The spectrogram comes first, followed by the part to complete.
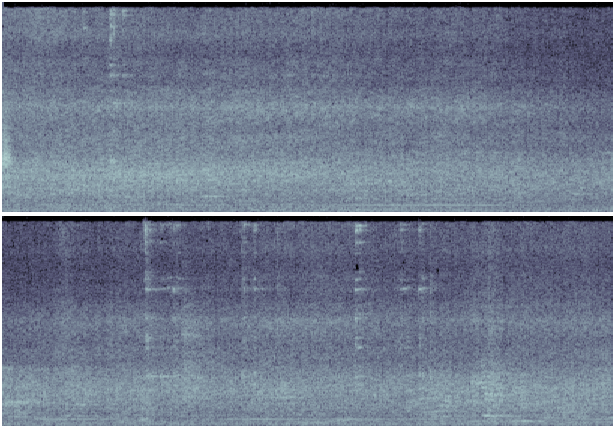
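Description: Steady room hum with a faint even tone through most of it, and distant voices in a large hall.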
